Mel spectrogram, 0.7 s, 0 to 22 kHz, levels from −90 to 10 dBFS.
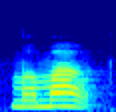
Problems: low volume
